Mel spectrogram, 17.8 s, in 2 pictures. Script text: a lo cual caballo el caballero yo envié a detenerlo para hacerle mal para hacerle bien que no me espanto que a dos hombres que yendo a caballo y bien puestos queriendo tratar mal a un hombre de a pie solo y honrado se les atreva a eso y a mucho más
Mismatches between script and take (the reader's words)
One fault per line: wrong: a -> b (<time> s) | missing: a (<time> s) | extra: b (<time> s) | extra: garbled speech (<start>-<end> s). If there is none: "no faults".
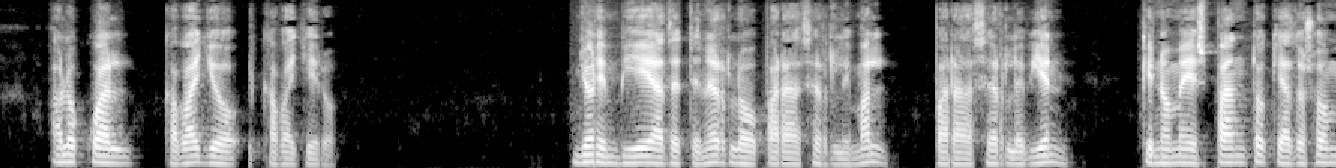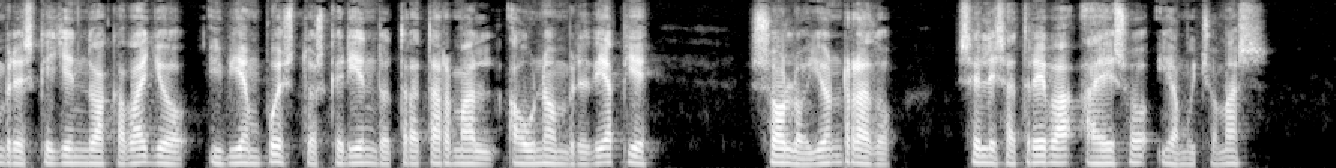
no faults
